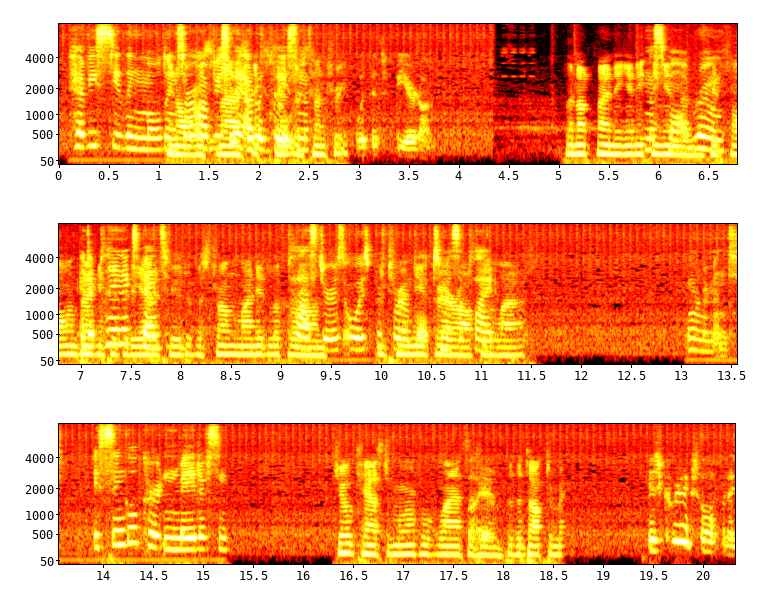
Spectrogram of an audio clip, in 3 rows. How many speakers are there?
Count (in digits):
3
